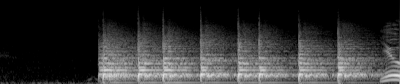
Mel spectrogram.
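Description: Djembe played with the bare hands: after a second of quiet, a run of ringing strokes in a repeating long-short-short pattern, about three strokes a second. It is the djembe break, the call phrase that tells the players when to start and how fast to go.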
